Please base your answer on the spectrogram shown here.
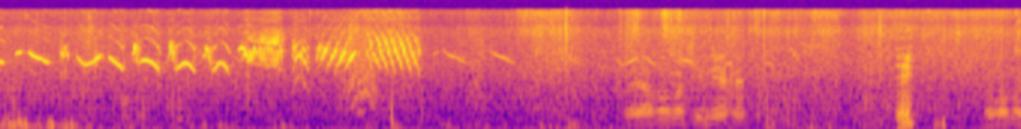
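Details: Brown-plumaged chestnut-bellied seed finch (curió), Trola song style, chick peeping nearby, as rain sets in: rapid looping whistles and a buzzy rattling trill, followed by a man talking in Portuguese over the bird.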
